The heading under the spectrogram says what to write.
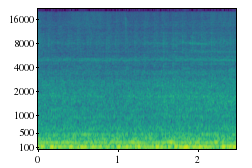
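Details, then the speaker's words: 1967 Ford F-100 240 inline-six on its first day running after about 20 years, exhaust just cleared of acorns and leaves; the idle is fairly smooth with an occasional faint stumble, a slight misfire remaining, and timing not yet checked. "but it really is running pretty smooth. I think we've got a little mist to it still."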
